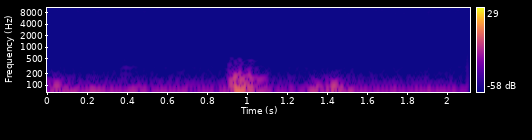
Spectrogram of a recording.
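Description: A door bumps softly as it opens.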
